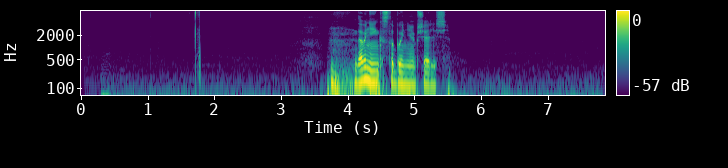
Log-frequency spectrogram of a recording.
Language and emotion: Russian, neutral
